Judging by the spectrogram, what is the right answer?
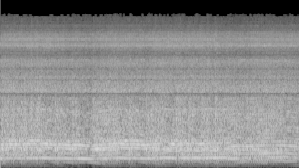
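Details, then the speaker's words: Husqvarna snow thrower during governor repair, covers off, primed: high buzzing note held flat at one fast speed, never throttling back; throttle not activated by governor, jammed tight. "because the throttle's not activating on the on the governor you it's Jam tight"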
